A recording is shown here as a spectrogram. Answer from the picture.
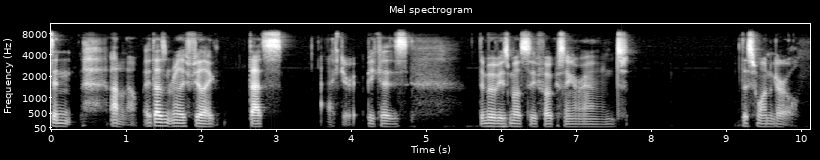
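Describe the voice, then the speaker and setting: Very deep and low, a man's voice moves at a fairly slow pace in a monotone, flat intonation with long, frequent pauses. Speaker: podcast movie reviewer. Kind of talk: movie review monologue. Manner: casual, hesitant with fillers.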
